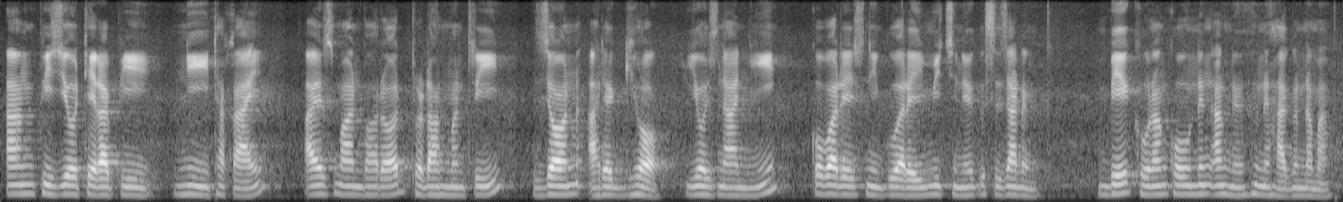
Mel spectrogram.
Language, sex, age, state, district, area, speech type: Bodo, male, 18-30, Assam, Kokrajhar, rural, read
